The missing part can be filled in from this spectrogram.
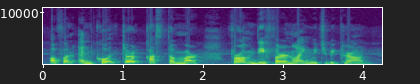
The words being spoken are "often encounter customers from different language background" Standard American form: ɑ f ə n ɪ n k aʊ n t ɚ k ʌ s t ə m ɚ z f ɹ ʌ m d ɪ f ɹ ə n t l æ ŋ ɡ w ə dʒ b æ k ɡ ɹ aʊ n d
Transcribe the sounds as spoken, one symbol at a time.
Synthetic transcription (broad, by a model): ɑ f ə n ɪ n k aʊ n t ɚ k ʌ s t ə m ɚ f ɹ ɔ m d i f ɹ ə n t l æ ŋ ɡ w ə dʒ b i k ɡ ɹ aʊ n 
